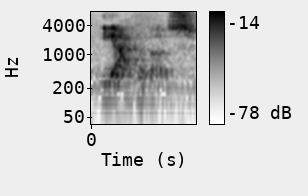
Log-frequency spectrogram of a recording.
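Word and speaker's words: Ἰάκωβος: the book of Jacob yakos for those of you who really want to know how it's pronounced in Greek um now what's interesting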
